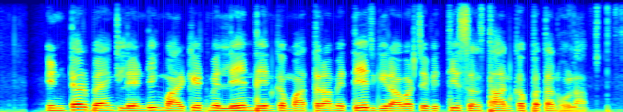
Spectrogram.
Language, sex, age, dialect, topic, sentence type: Bhojpuri, male, 18-24, Western, banking, statement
